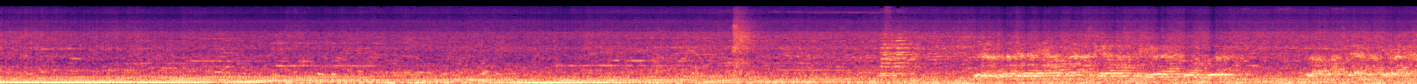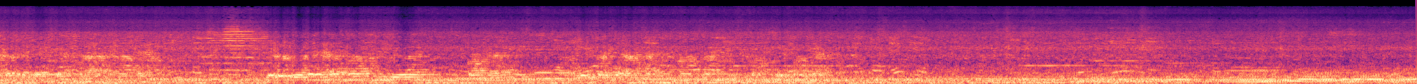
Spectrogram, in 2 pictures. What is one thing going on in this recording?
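An electric commuter train approaches along the track.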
